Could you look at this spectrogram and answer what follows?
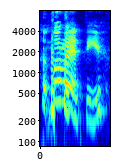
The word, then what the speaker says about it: Moretti: I'm sorry, I'm going to ask you to repronounce that in the correct Italian accent. – Moretti.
